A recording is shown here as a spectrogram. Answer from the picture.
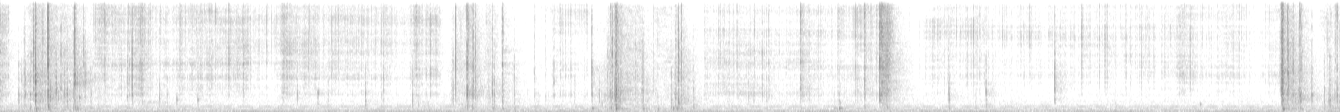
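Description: Black plastic bag crinkling and crackling as it is unwrapped by hand and its tape seal is pulled open, with irregular sharp crackles.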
